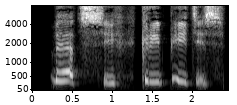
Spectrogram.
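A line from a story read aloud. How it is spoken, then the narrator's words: Moaning. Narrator (Russian): простонала она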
